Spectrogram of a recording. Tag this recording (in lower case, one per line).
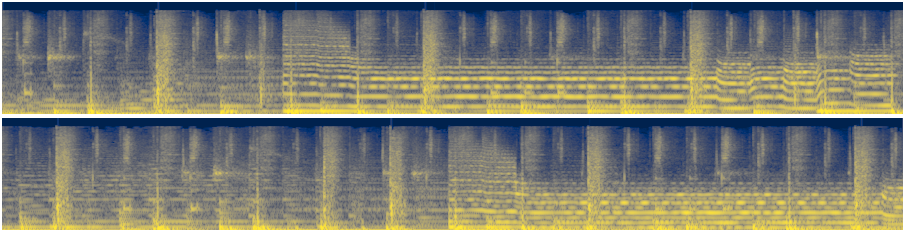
music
